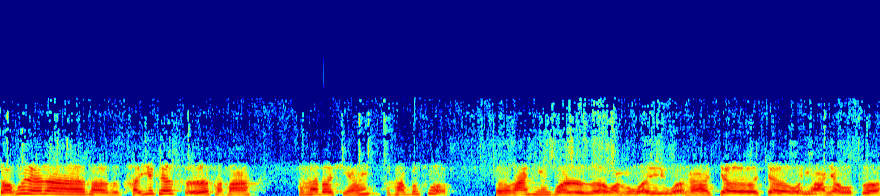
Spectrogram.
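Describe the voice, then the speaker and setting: A woman speaks at a fairly slow pace in a high-pitched voice. Her intonation is lively. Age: 50s. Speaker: kindergarten teacher, caller. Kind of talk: call-in advice conversation. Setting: phone call.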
